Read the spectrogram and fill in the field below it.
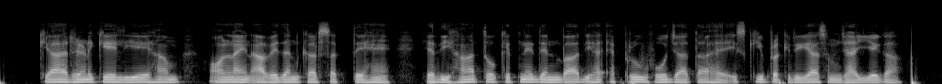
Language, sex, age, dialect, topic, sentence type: Hindi, male, 41-45, Garhwali, banking, question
